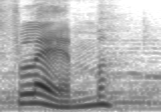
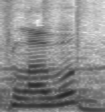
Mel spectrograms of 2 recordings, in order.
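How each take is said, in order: First: It is one syllable, sounding like phlegm. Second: It is two syllables, rhyming with poem. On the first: The speaker calls it wrong. "which to me is phlegm" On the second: The speaker calls it right. "like poem"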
